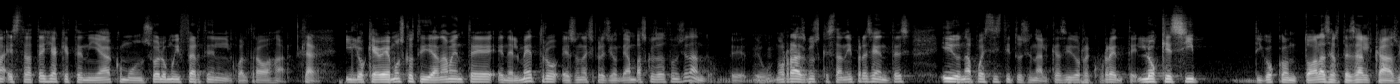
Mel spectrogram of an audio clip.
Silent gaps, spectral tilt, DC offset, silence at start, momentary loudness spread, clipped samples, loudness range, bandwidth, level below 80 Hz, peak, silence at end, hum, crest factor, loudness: none; -6 dB/octave; under 0.1%; 0 s; 11 LU; under 0.1%; 4 LU; 12.5 kHz; -62 dBFS; -2 dBFS; 0 s; none; 20 dB; -23 LUFS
